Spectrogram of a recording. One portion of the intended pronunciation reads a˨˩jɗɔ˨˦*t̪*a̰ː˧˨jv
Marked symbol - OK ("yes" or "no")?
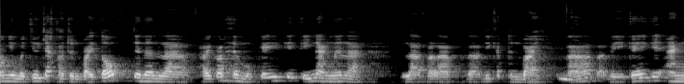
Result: yes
